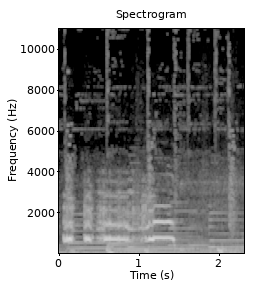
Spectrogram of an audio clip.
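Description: A rooster crowing once: two short opening notes, then a long drawn-out note that lifts in pitch near its end, about a second and a half in all. Background music with a steady beat plays underneath.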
